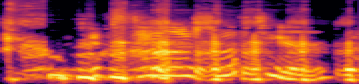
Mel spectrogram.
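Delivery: slow, drawn-out computerized robot voice with laughter. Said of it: "the computerized voice".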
